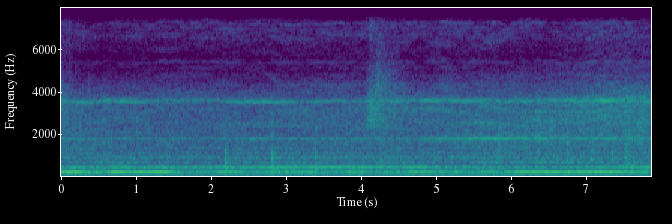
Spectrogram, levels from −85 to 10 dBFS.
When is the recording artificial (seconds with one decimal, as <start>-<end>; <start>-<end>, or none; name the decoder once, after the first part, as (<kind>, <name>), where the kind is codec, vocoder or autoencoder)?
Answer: none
